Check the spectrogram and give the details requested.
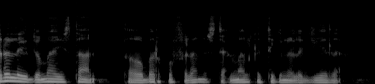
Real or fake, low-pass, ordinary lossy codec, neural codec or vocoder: fake; none; none; codec, 44.1 kHz, 7.8 kbps, Pupu-Codec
